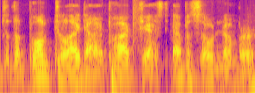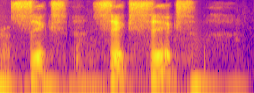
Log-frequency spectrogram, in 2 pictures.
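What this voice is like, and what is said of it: Super deep gravelly scary voice. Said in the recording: “That's my scary voice ... it got super deep, quite apart from the regular voice ... It's making it a little gravelly”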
